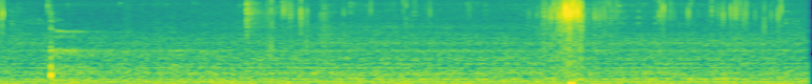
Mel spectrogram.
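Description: Quiet room tone with a low steady hum, a small click just after the start, and one short sniff about three seconds in, as pipe tobacco in a glass jar is smelled.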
